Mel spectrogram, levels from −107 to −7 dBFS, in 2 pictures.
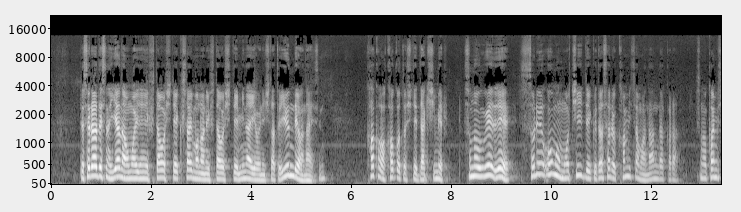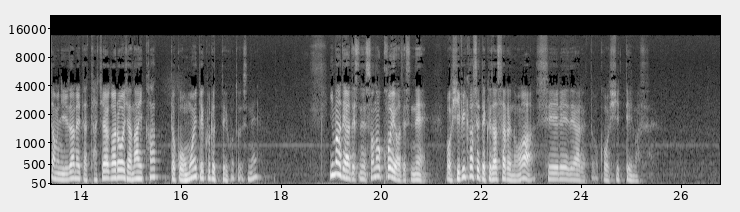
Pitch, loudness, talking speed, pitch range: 160 Hz, -19 LUFS, 340 characters per minute, 135-190 Hz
